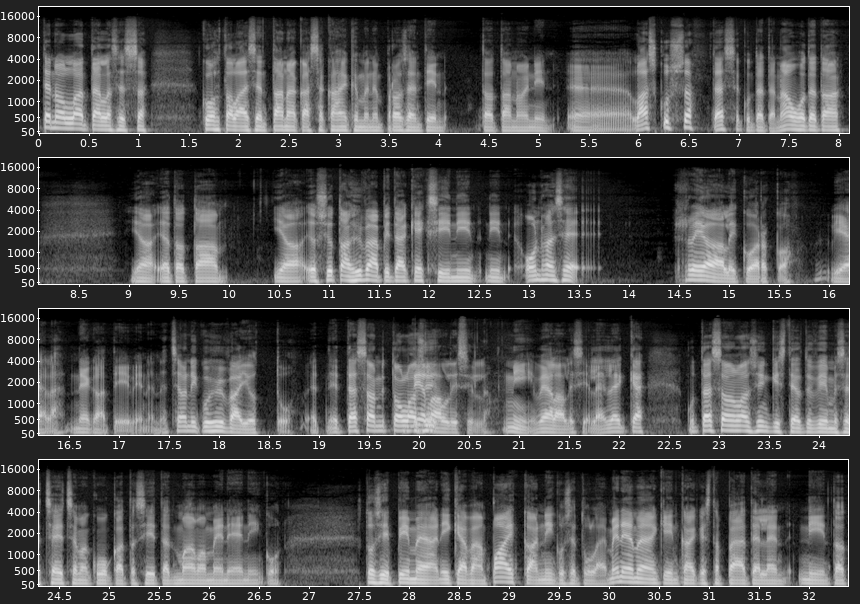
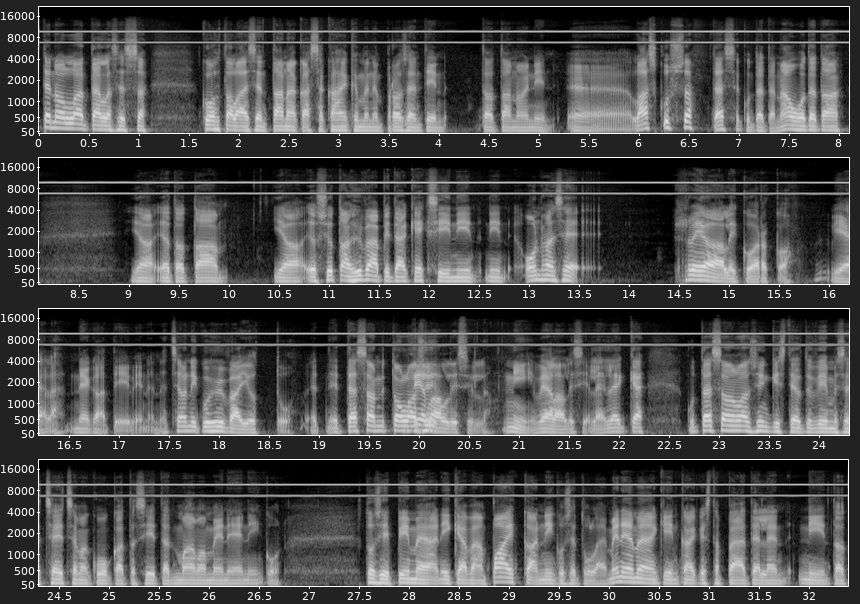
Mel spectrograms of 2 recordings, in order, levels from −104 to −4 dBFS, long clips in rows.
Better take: first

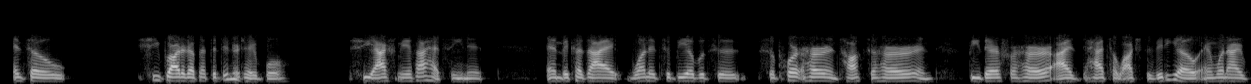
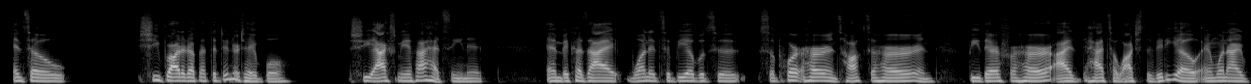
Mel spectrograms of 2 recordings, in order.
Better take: second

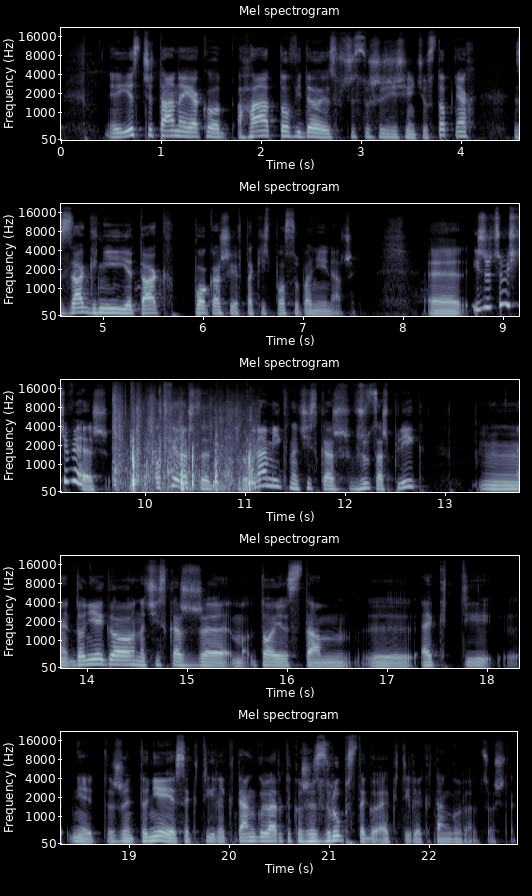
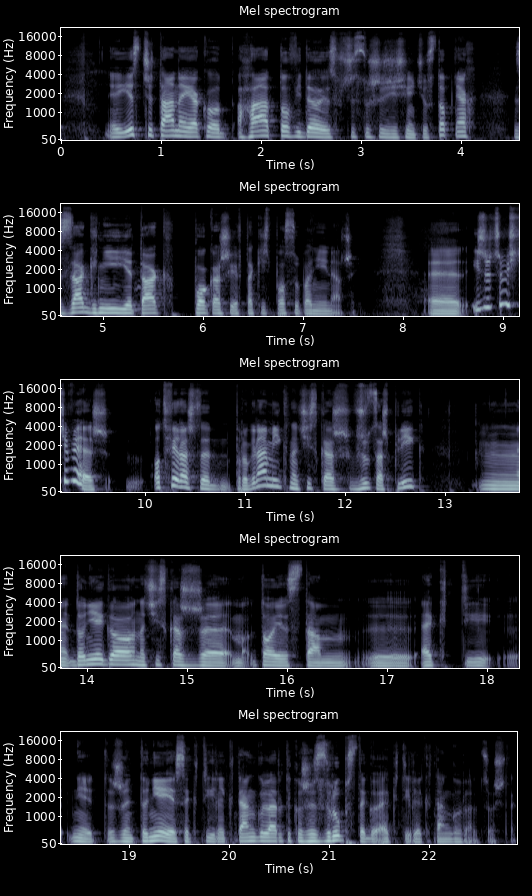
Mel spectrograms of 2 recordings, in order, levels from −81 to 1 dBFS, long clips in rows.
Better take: second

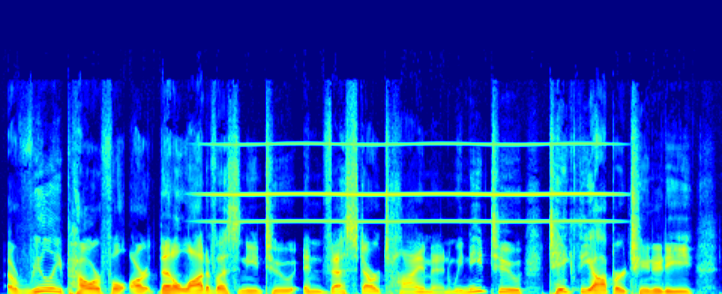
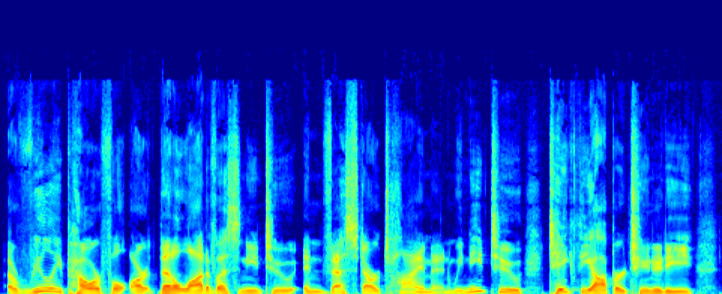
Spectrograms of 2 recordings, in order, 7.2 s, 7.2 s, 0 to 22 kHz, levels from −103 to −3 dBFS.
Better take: second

